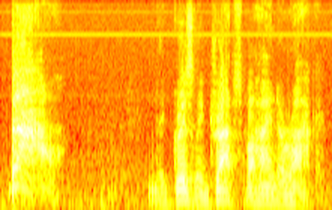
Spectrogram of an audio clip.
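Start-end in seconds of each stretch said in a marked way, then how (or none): 0.1-0.6 sudden high-pitched mouthed bang; one sharp cartoon gun blast; gunshot imitation. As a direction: fire off a rifle shot with the voice. Imitated rifle shot.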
